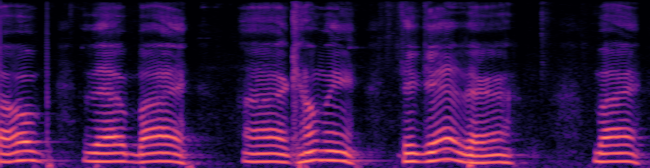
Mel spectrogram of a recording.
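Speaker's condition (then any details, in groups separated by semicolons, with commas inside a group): ALS; speech slowed and softened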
